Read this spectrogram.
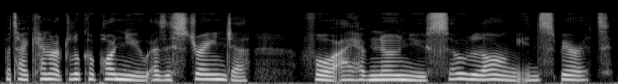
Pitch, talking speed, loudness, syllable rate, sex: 215 Hz, 165 wpm, -16 LUFS, 3.9 syllables/s, female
